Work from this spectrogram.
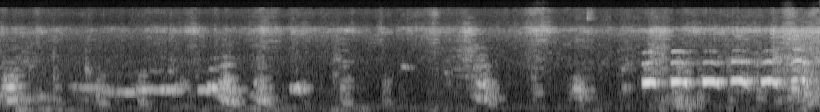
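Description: Hens in a chicken coop cluck in short, scattered bursts, close by, with a louder run of rapid clucks near the end; no talking.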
